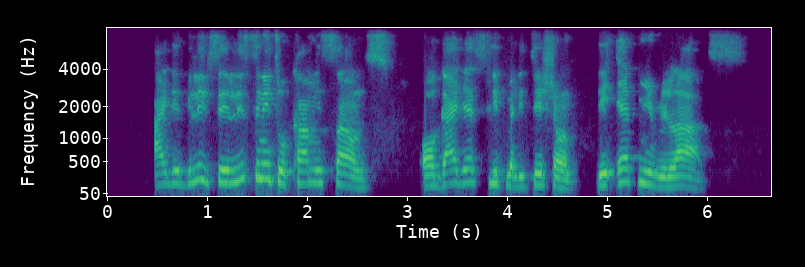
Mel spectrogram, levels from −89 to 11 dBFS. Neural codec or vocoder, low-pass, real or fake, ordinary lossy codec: none; 7.2 kHz; real; Opus, 16 kbps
